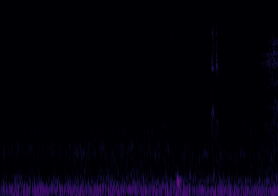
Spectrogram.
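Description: Near silence: a steady low room hum with a faint tick or two of handling.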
